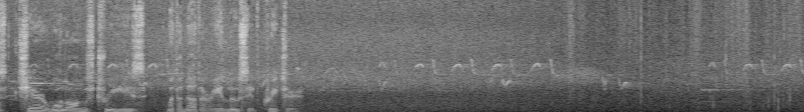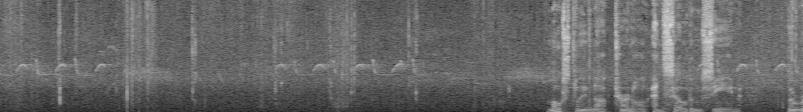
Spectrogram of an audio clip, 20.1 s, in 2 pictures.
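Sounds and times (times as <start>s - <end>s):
small bird chirping: 0.0s - 20.0s
faint sharp clicks: 10.7s - 12.7s.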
